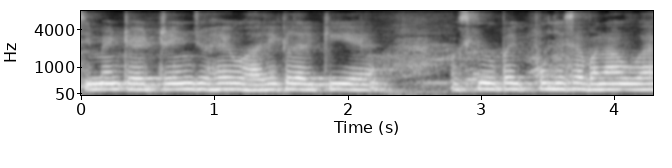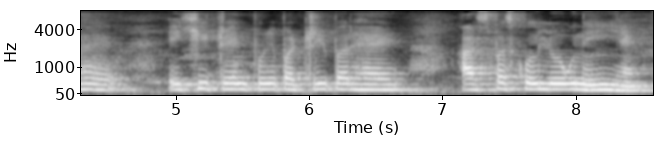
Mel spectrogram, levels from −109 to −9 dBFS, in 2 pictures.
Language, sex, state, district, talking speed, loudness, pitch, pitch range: Hindi, female, Uttar Pradesh, Muzaffarnagar, 165 wpm, -14 LUFS, 205 Hz, 195-210 Hz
